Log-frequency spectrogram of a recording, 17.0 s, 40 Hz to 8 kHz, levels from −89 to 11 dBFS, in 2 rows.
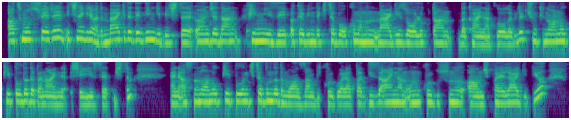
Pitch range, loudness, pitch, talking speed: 170-200 Hz, -13 LUFS, 185 Hz, 160 wpm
